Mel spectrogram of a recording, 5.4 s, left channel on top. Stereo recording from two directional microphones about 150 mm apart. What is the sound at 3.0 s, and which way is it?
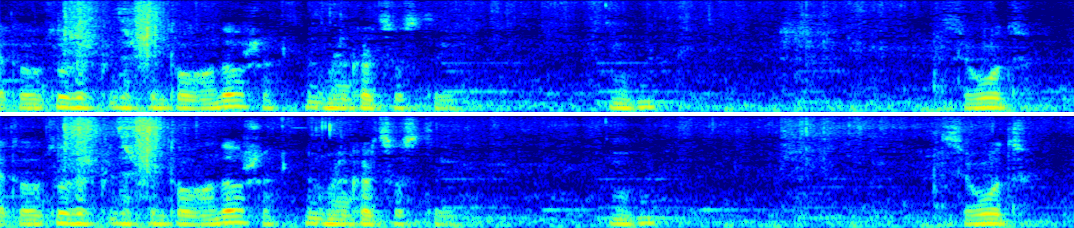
Speech, 20° left (ahead or behind).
